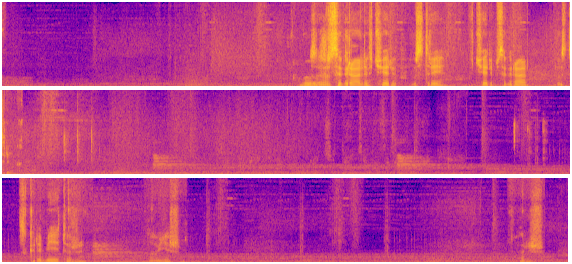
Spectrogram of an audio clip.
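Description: Magic spells whoosh and crackle in a fantasy game battle.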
